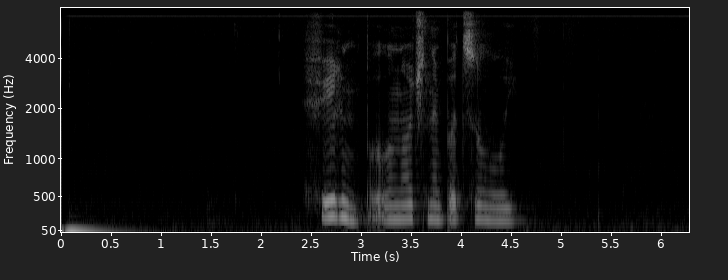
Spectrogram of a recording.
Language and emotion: Russian, sad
